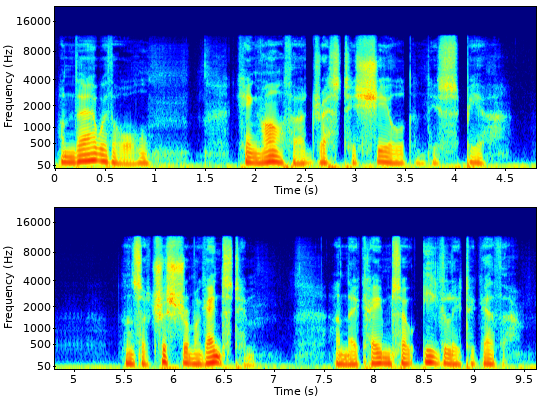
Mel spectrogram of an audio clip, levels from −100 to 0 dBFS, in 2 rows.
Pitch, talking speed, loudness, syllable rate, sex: 90 Hz, 135 wpm, -22 LUFS, 4.8 syllables/s, male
